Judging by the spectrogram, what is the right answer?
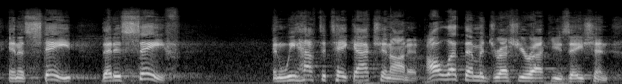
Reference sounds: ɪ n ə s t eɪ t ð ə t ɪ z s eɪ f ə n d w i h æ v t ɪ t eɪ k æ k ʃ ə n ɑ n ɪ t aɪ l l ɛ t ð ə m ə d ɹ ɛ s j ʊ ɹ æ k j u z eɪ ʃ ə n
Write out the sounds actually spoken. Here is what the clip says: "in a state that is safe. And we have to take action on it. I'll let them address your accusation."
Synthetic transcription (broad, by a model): ɪ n ə s t eɪ t ð ə t ɪ z s eɪ f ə n w i h æ f t ɪ t eɪ k æ k ʃ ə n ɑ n ɪ t aɪ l l ɛ t ð ə m ə d ɹ ɛ s j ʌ ɹ æ k j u z eɪ ʃ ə n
